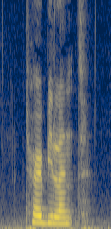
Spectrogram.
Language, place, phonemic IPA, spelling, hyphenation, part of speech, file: English, California, /ˈtɝbjələnt/, turbulent, tur‧bu‧lent, adjective, En-us-turbulent.ogg
- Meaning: 1. Violently disturbed or agitated; tempestuous, tumultuous 2. Being in, or causing, disturbance or unrest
